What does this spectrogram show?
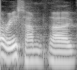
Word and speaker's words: Rhys: So I kind of took a wild guess at how to pronounce it because it's spelled R-H-Y-S. And I took a wild guess and said Reese, and I was right.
